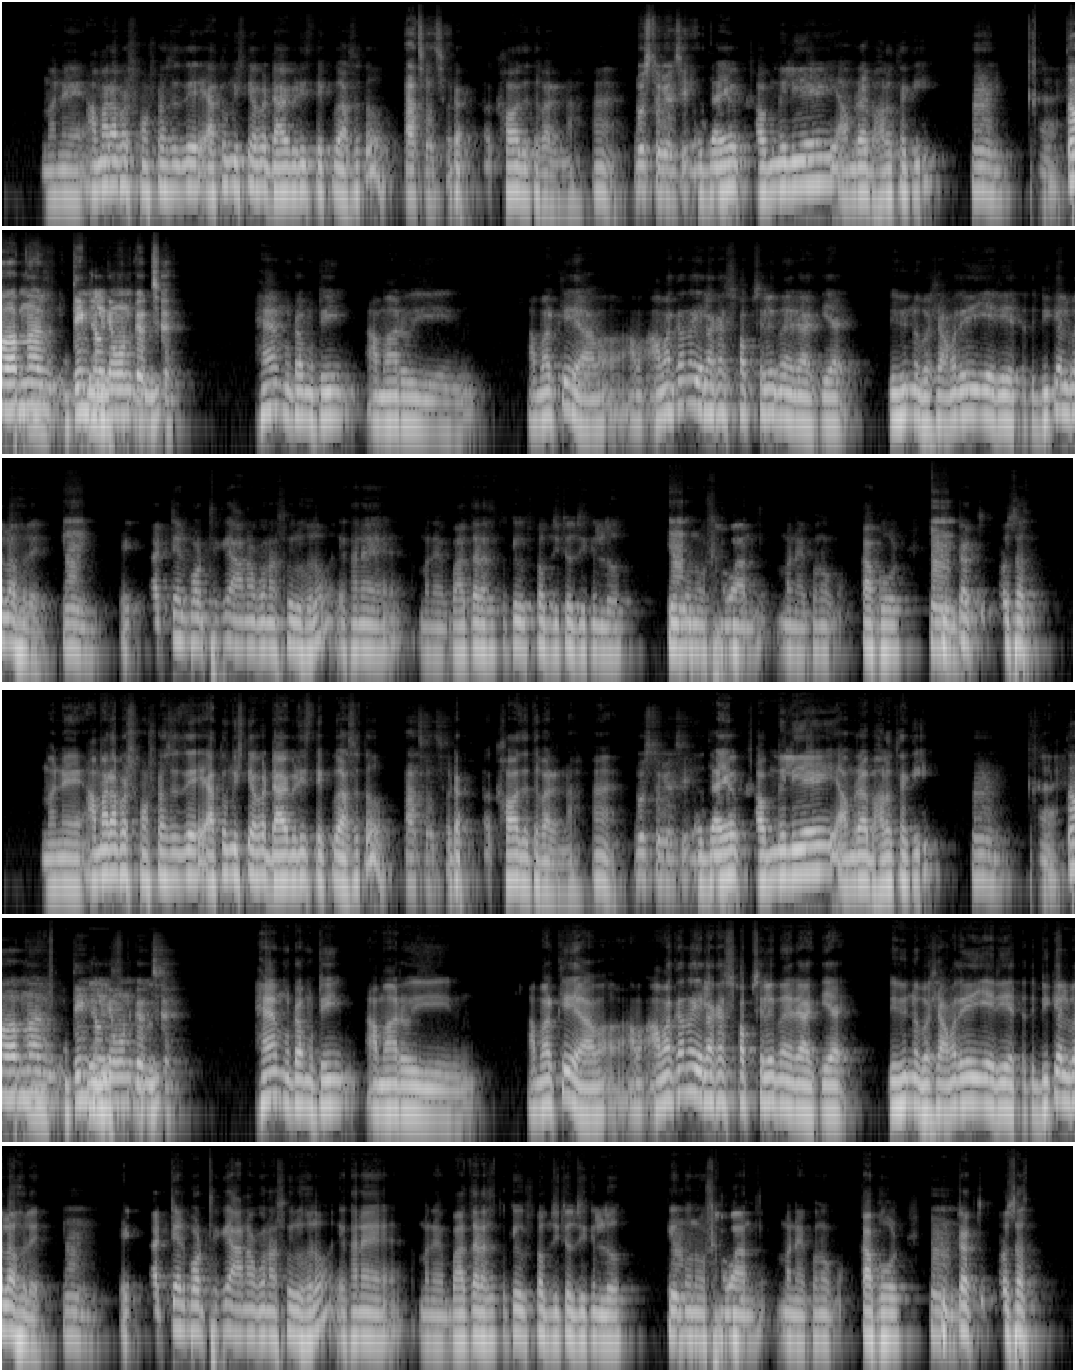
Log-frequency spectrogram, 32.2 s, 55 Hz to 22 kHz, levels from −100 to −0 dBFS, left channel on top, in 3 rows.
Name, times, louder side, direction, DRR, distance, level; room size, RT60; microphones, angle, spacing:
voice 1, 0.4-3.8 4.4-6.1 6.9-9.3 10.3-10.5 10.9-11.2 11.6-12.3 13.3-15.5 16.0-19.1 19.6-21.8 22.6-27.6 28.1-30.4 30.8-31.1 31.4-31.7, right 2 dB, 80° right, 0.8 m, -32 dB
voice 2, 4.0-4.4 6.3-7.0 9.7-10.1 10.6-12.5 22.1-22.4 28.1-28.4 30.7-31.0, left 4 dB, 80° left, 0.9 m, -31 dB
13.0 x 8.1 x 4.2 m
head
